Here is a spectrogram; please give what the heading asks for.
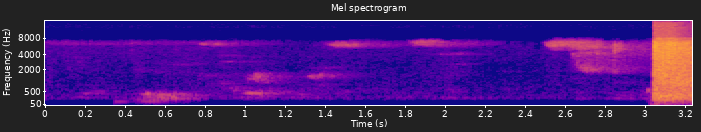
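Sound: balloon popping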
